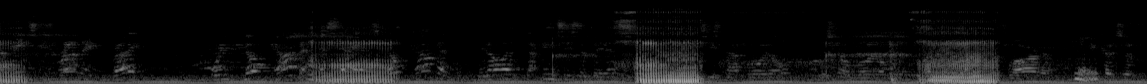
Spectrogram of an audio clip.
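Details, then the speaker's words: Pug snoring loudly while sleeping comfortably: three loud, rattly snores about 3 seconds apart in a flat-faced dog; snoring. "that's the loudest snore for a small ugly face or a c face he's in Cloud"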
